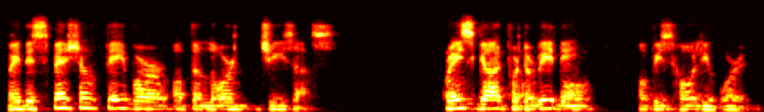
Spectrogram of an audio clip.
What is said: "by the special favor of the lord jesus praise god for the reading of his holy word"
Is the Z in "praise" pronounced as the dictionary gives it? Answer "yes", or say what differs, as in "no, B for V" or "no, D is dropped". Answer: no, S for Z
